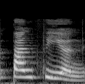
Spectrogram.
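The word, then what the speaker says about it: Panthéon: in English the pantheon well in French th is a T sound there's notes we can do that sound many French people have a horrible time doing th so they say this is zoo instead so the Pantheon in French has two nasal sounds the all sound the first one and then the old the third one so when we say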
